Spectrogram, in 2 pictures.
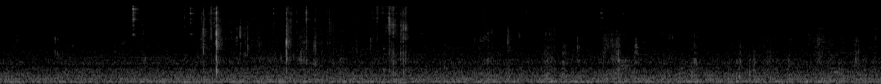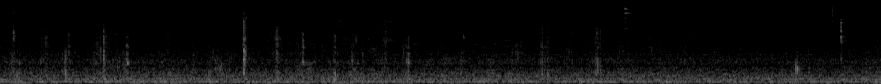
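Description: Chewing a mouthful of lettuce wrap with sliced pigs' feet (jokbal): wet crunching and clicking bites, densest about two to four seconds in, then sparser chewing. A faint low hum runs underneath.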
